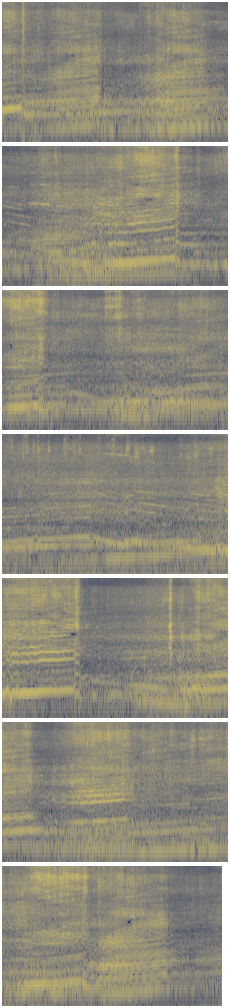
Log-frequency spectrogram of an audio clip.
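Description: Several GT race cars passing one after another through a corner, their engines revving up and down through gear changes as they brake in and accelerate out.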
